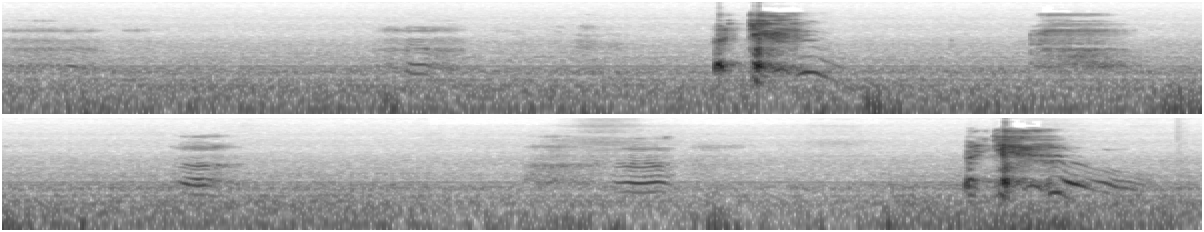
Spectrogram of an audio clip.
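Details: Female with dust allergy sneezing: two sharp, explosive sneezes several seconds apart over steady outdoor traffic hum and faint background voices.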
